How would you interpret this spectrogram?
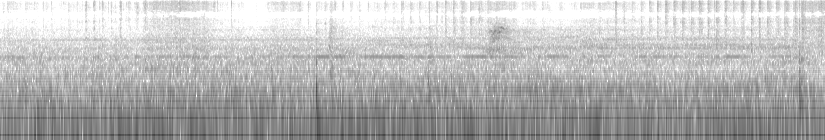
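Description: A steady low motor drone with faint, even gear ticking and no straining or grinding: the awning motor extends normally.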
